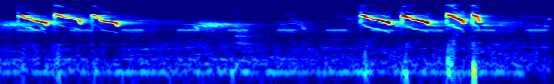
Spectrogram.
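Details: Oriental white-eye, to stimulate young birds into song: fast runs of three or four high, down-slurred chirps, a short pause with faint notes, then another quick run.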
